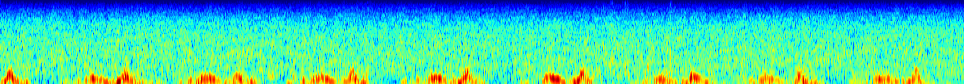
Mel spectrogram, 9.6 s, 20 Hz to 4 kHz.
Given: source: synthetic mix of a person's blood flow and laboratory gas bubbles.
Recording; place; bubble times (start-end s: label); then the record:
Doppler ultrasound of blood flow; precordium
2.60-2.77 s: bubbles
2.88-2.97 s: bubbles
3.05-3.14 s: bubbles
3.17-3.24 s: bubbles
3.30-3.71 s: bubbles
5.80-6.39 s: bubbles
6.44-6.50 s: bubbles
6.63-6.75 s: bubbles
From the record:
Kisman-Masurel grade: 221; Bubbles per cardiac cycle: several, 3 to 8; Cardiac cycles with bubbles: 10 to 50%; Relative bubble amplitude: barely perceptible (0.100 to 0.250); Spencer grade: 2 (many but less than half of the cardiac periods contain bubble signals, singularly or in groups); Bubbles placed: only in the low amplitude regions of the cardiac cycle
